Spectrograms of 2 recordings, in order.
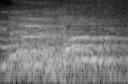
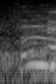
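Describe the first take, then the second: First: Poof called out high and loud; loud magic word. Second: Said in the usual way. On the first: Shown as a demonstration. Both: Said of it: "to say the magic word".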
